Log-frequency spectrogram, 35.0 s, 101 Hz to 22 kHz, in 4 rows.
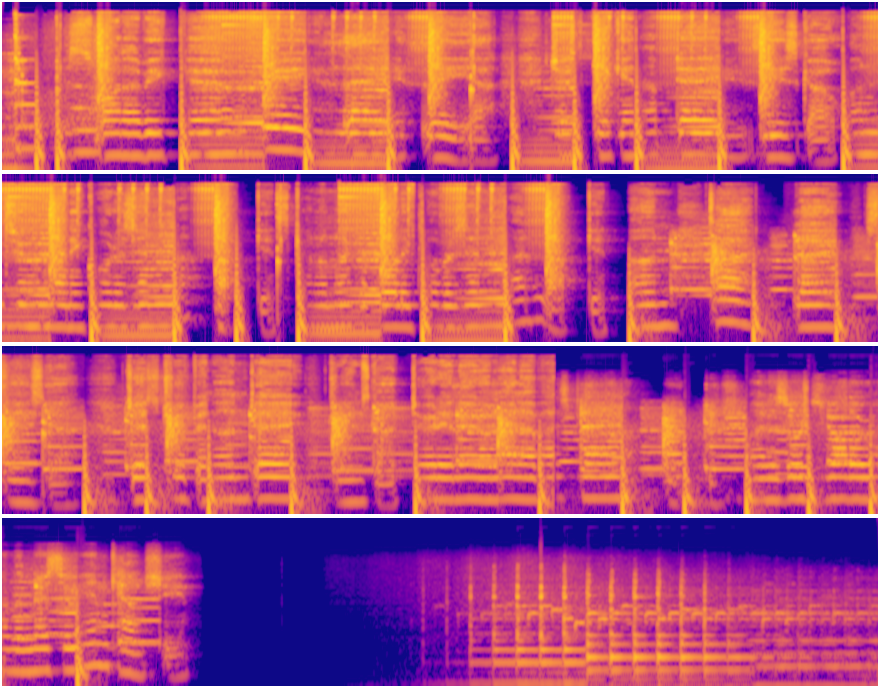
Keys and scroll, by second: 0.1 alt+super+space, 0.6 alt+super+space, 1.2 alt+super+space, 2.1 super+space, 2.2 super+space, 2.3 super+space, 2.3 super+space, 2.5 super+space, 2.6 super+space, 3.1 super+space, 3.5 super+space, 4.0 super+space, 6.5 space, 7.0 alt+super+space, 7.1 alt+super+space, 7.2 alt+super+space, 7.3 alt+super+space, 7.8 alt+super+space, 8.4 alt+super+space, 9.0 alt+super+space, 10.0-10.4 typing, 11.5-13.2 typing, 13.7 super+space, 13.8 super+space, 14.7 a, 19.9 space, 20.4 alt+super+space, 20.5 alt+super+space, 20.6 alt+super+space, 20.7 alt+super+space, 20.8 alt+super+space, 21.3 v, 22.5 space, 23.0 alt+super+space, 23.8-29.7 typing, 29.8 Tab, 31.2 Tab, 31.8-32.3 typing, 33.3 Right, 34.4 Right, 34.9 space.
